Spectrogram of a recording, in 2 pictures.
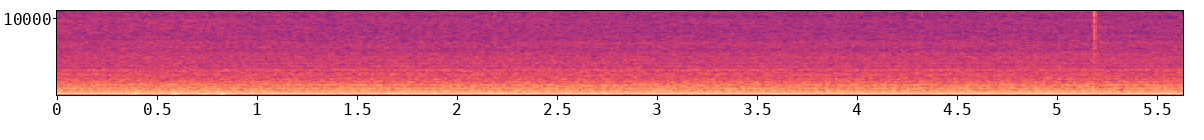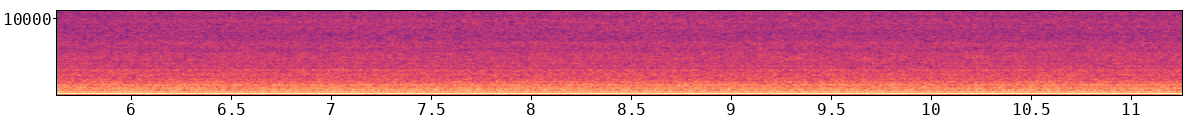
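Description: Steady electric hum of a shop fan: one unchanging low pitch with its overtones over a soft airy hiss.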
